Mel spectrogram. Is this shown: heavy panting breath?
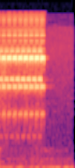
no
